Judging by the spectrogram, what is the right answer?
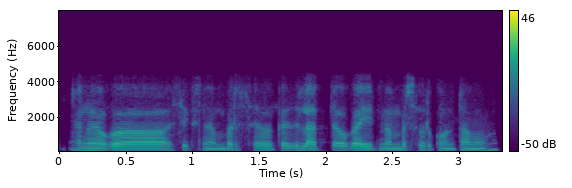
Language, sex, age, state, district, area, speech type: Telugu, male, 60+, Andhra Pradesh, Kakinada, rural, conversation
